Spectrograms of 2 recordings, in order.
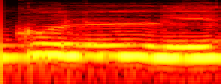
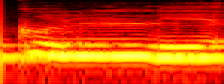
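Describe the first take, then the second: No difference in how they are said.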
